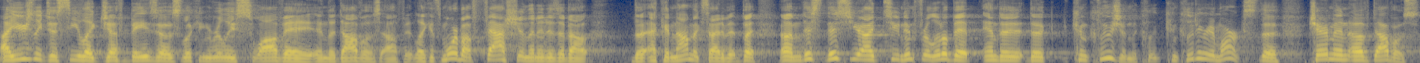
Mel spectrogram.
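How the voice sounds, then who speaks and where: Over noticeable background noise, the voice moves at a fairly quick pace with lively intonation and an animated tone. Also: man, high pitch for a man. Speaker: pastor. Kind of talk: sermon. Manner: fast; casual, animated.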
